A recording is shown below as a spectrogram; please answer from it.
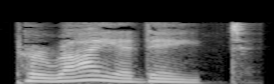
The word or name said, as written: periodate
